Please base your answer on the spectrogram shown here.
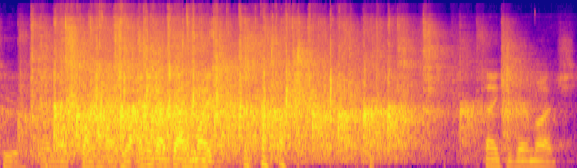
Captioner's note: applause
